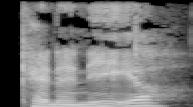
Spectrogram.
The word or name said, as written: kanaanæer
